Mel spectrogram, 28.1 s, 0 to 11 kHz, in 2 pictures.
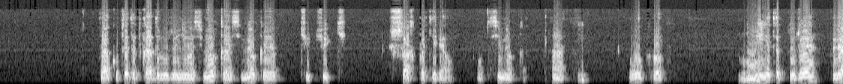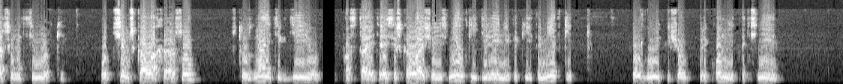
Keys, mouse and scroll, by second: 3.7 click, 9.2 a, 9.7 i, 12.8 click, 16.8 click, 24.4 a, 24.6 i, 28.0 click.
